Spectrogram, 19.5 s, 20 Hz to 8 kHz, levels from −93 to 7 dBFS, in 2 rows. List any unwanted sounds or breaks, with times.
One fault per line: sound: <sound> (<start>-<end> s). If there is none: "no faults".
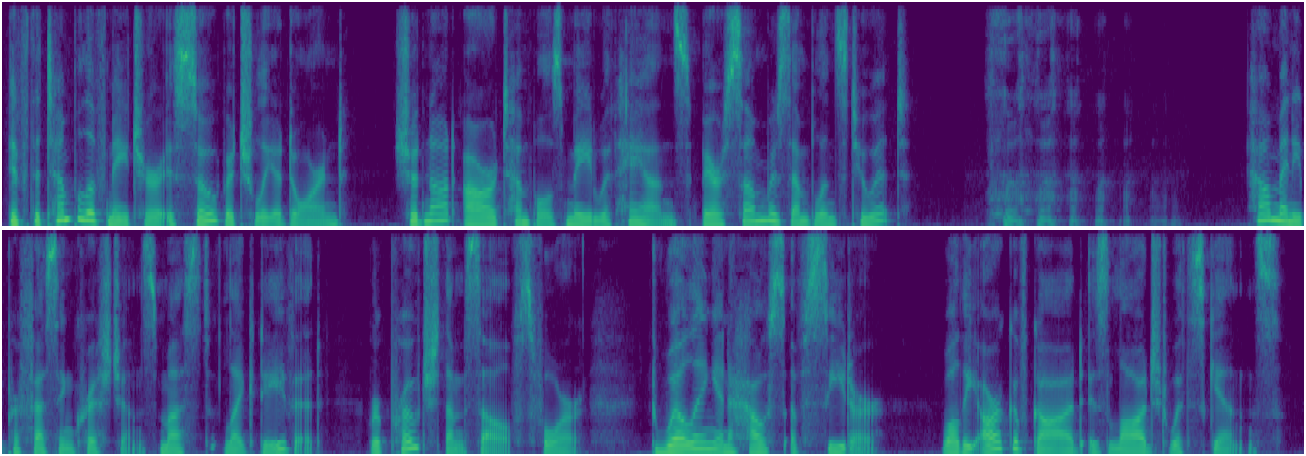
sound: laugh (7.4-8.9 s)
